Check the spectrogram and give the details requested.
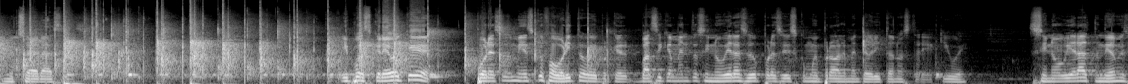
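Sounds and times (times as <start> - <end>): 
people clapping: 0.0 - 6.2
speech: 0.1 - 1.0, 3.4 - 11.2.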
